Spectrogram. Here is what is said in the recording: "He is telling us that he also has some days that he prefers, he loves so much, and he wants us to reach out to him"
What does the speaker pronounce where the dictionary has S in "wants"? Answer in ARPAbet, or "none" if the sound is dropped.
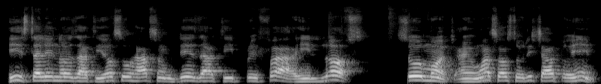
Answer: S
